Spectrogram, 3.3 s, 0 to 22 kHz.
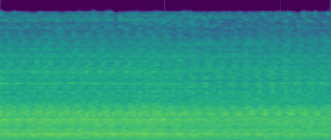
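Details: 2013 Mitsubishi ASX 1.8 petrol, CVT, 448,000 km, after the alternator pulley was replaced. Stethoscope close-up at the bracket: a steady hiss and rhythmic pulse at idle, the old knock gone; normal.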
